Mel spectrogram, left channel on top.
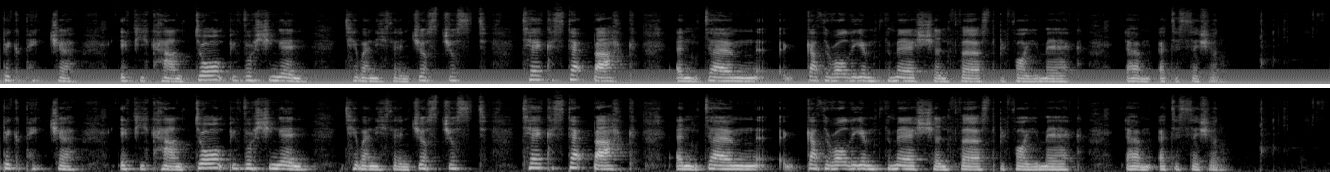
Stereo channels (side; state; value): left; noise; hum, 8 dB below the sound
